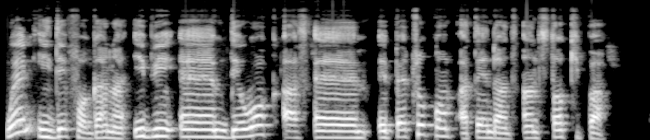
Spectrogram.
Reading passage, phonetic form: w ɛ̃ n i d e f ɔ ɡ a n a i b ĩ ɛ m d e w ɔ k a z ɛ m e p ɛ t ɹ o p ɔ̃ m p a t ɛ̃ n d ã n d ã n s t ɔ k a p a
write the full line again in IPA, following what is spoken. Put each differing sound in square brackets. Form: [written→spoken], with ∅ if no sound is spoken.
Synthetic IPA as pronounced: w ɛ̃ n i d e f ɔ ɡ a n a i b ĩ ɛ m d e w ɔ k a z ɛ m e p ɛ t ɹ o p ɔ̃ m p a t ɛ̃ n d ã n [d→t] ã n s t ɔ k [a→i] p a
